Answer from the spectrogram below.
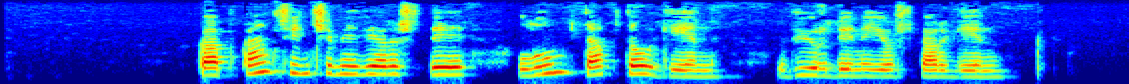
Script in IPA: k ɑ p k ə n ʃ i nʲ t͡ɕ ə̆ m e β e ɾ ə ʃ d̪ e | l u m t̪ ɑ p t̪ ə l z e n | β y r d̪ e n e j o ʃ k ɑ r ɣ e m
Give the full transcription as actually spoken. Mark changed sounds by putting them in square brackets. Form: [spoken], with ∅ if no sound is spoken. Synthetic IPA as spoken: k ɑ p k [ɑ] n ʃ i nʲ t͡ɕ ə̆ m e β e ɾ ə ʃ [t̪] e | l u m t̪ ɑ p t̪ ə l [ɣ] e n | β y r d̪ e n e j o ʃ k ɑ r ɣ e [n]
